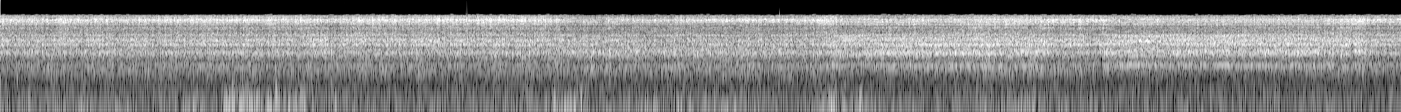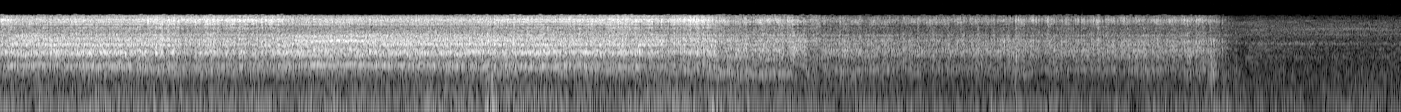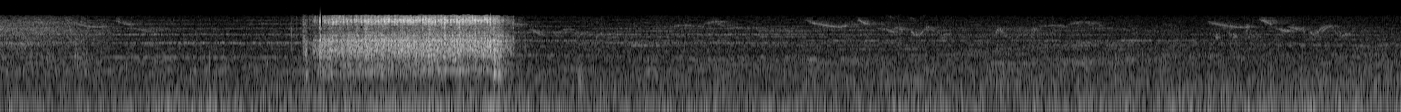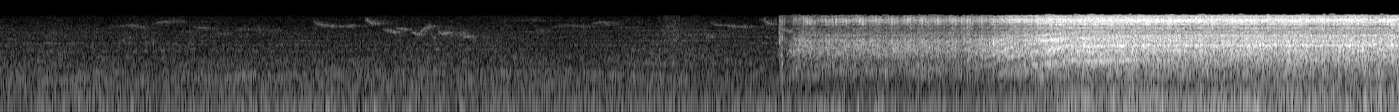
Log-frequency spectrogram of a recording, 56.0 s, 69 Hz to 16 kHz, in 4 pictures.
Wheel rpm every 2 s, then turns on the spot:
160, 160, 160, 160, 160, 160, 160, 160, 160, 160, 150, 80, 70, 10, 0, 10, 40, 0, 0, 0, 0, 0, 0, 0, 0, 50, 170, 230.
none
